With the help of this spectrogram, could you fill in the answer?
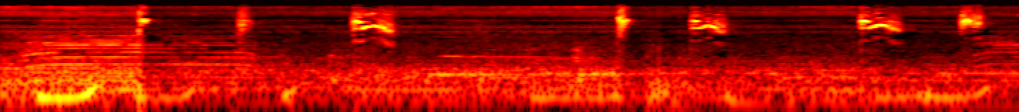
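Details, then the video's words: Crimson sunbird calls used as a lure to provoke other sunbirds into calling: short, sharp, very high chips given singly or in quick pairs at irregular gaps, over a faint lower hum. "PANCINGAN TERBARU MERANGSANG SEMUA SOGON AGAR CEPAT BUNYI || SEKALI PUTAR CUIT CUIT SOGON EMOSI"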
